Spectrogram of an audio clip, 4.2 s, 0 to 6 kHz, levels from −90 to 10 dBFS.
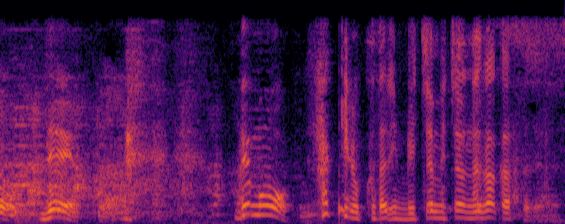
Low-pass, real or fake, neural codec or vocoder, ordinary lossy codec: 5.4 kHz; fake; codec, 16 kHz in and 24 kHz out, 2.2 kbps, FireRedTTS-2 codec; none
